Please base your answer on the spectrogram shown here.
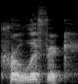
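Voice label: "prolific", US English; pronunciations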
